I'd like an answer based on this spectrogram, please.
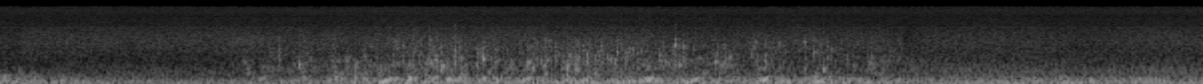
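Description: Steady low underwater rumble with scattered light crackles about two to four seconds in.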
